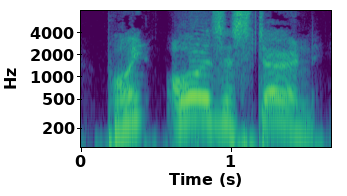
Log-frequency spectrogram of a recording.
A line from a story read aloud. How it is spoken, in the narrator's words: he cried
